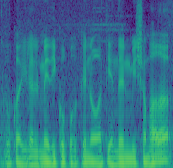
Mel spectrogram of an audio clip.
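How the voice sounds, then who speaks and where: A man's voice: sits low, fairly even intonation, fast talker, noisy background. A young man, raised in Spain and Argentina, casually chatting with his stream chat while gaming, coughing now and then. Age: young adult. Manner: rambling, joking, answering chat. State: persistent cough. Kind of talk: casual gameplay commentary, reading chat. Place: home streaming room. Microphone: desk mic near webcam. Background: game music.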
